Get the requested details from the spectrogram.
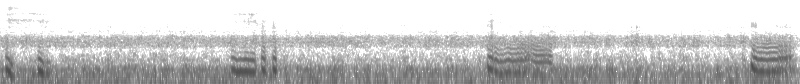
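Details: Soft, short nasal snorts about every three seconds over steady room noise from a sleeping pet cat; the owner says the cat does not snore every time but snored loudly that day: cat snoring.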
